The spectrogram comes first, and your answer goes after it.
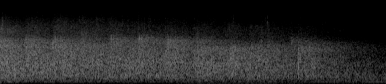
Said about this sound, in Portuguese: Aplauda a Deus do Senhor.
